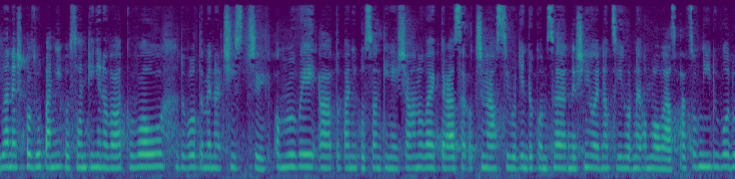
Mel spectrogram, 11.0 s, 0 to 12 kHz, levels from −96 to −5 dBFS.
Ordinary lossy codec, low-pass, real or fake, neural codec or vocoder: MP3, 48 kbps; 10.8 kHz; fake; codec, 24 kHz, 1 kbps, SNAC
